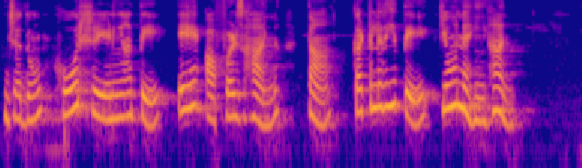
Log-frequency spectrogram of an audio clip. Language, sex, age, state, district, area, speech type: Punjabi, female, 18-30, Punjab, Jalandhar, urban, read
